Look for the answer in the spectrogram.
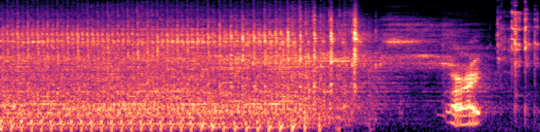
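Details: Small engine after a customer engine swap, first start on full choke after a corroded battery connector was replaced. Quick, even single-cylinder chugging with no misses; normal running.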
